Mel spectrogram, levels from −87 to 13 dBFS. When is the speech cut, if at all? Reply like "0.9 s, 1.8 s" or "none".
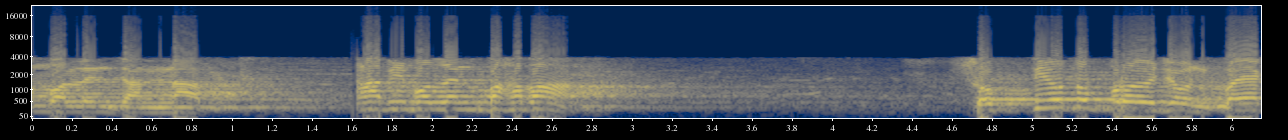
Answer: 1.6 s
